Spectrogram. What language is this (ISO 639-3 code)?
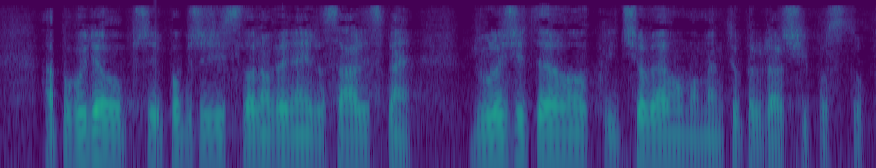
ces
